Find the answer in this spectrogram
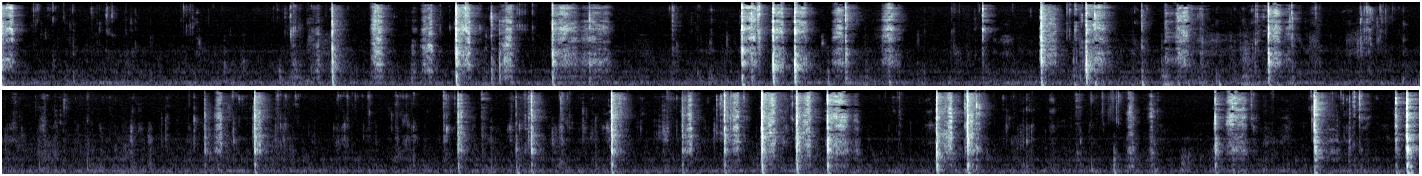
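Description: A person chewing food close to the microphone, with irregular clusters of sharp wet clicks and crunches.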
